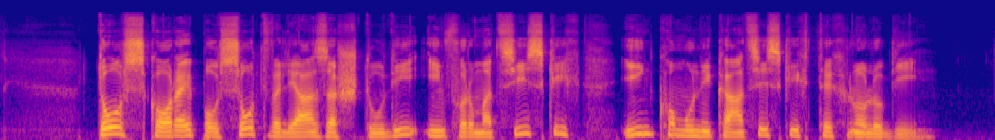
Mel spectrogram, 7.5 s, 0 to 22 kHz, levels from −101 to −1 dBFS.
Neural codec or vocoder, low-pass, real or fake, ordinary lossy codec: vocoder, 44.1 kHz, 128 mel bands every 256 samples, BigVGAN v2; 14.4 kHz; fake; none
